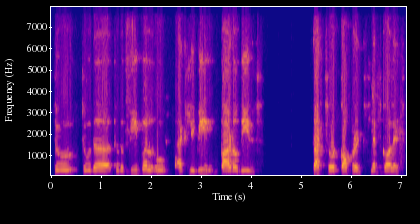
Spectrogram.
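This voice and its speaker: Male panel moderator, somewhat high voice, halting and filler-heavy, on a muffled video call. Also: a little mellow. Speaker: webinar moderator.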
